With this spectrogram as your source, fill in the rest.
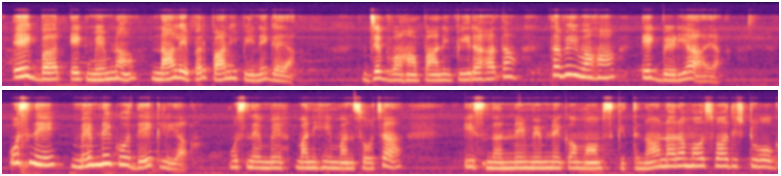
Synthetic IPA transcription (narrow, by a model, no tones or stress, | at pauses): eːk̚baːɾeːkmeːmnanaːlepɐɾpaːnipiːneɡɐja̰ː | d͡ʒɐbʋɐɦãpaːnipiɾɐɦat̪ʰat̪ɐbʱiʋɐɦã | eːk̚beːɽ̤ijaaːja̰ː | ʊsnemeːmnekod̪eːkʰlija̰ː | ʊsnemmɐnɦimɐnsoːt͡ʃa | ɪsnɐnːəmeːmnekamãːmskɪt̪nanɐɾəmɔːɾswaːd̪ɪʃʈuɦoːɡaː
